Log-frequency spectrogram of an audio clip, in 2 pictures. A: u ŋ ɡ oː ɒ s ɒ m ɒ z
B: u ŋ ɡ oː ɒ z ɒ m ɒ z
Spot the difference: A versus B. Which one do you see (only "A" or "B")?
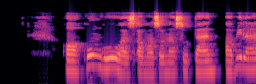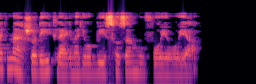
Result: B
